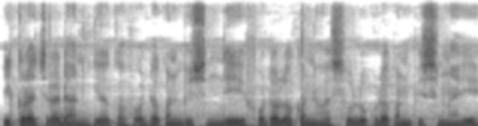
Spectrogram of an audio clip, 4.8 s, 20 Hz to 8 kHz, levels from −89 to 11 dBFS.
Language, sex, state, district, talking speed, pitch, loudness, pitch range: Telugu, male, Andhra Pradesh, Sri Satya Sai, 135 wpm, 105 Hz, -19 LUFS, 100-110 Hz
